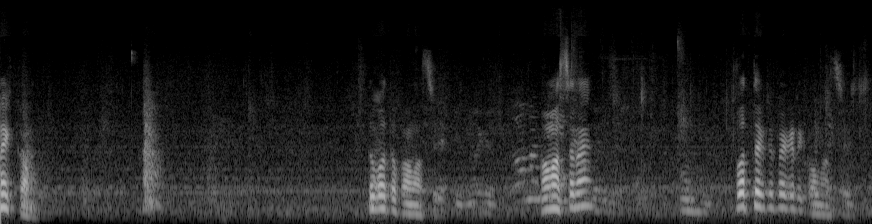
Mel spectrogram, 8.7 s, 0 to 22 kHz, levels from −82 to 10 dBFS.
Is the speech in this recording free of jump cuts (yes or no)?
no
